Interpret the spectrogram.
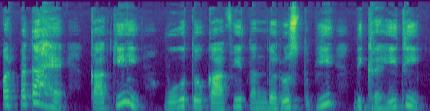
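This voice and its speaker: A woman's voice: mid-range voice, animated, measured pace, a little mellow, husky. A woman voicing a clever young village man who teases and accuses his neighbor, in a storybook reading. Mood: teasing.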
